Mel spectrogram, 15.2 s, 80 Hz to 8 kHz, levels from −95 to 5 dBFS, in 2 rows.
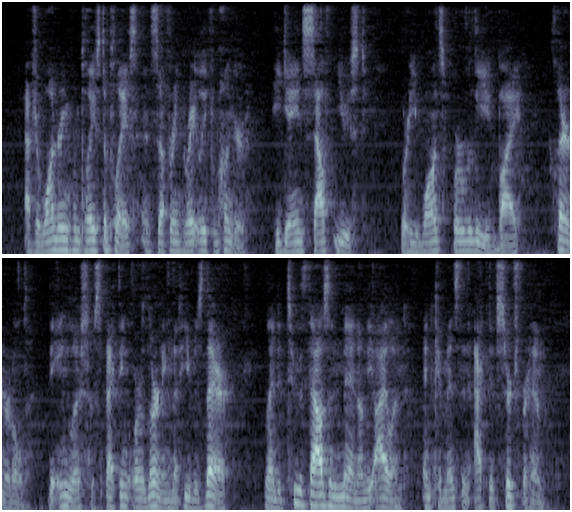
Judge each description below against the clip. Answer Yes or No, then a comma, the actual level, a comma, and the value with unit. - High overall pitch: No, low, 115 Hz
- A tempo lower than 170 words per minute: No, average, 180 wpm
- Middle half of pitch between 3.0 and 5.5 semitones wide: No, narrow, 2.6 semitones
